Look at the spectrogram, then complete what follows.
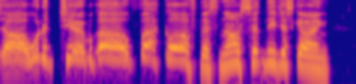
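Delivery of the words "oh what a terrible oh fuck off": put-on scream, higher. Retelling a mate's outburst at a halftime host at a rugby game: imitating someone screaming. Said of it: "my mate was screaming out".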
